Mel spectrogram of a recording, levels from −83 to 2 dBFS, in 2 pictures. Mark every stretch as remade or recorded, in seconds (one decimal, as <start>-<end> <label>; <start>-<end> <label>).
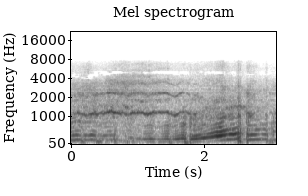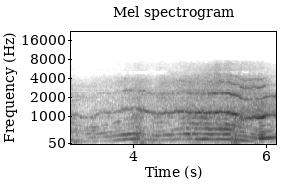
0.0-2.2 recorded; 2.2-5.2 remade; 5.2-6.2 recorded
